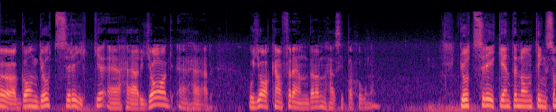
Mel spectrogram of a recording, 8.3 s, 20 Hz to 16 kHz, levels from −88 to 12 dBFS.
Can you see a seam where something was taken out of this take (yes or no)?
no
